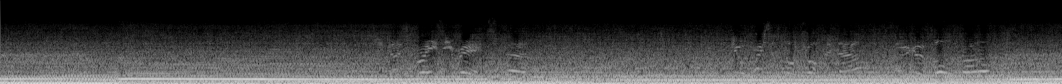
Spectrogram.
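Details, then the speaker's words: LS-swapped 2nd-gen Firebird at wide-open throttle after fitting a non-compressing performance fuel pump sock to stop pump cavitation: strong steady drone holding pitch, no stumble or stall as before, fuel pressure perhaps about 8.5; owner reckons it's fixed. "Yeah. That's solid. I reckon that's fixed. I reckon that's fixed."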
